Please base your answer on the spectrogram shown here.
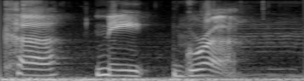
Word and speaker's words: Kinigra: a before Pig four Peak the three is pronounced kanigra now subscribe oh I crack myself up thanks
